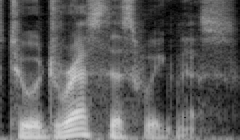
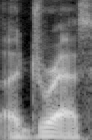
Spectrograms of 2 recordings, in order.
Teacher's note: Notice that verb address again stressed on the second syllable here meaning to deal with or tackle a problem.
